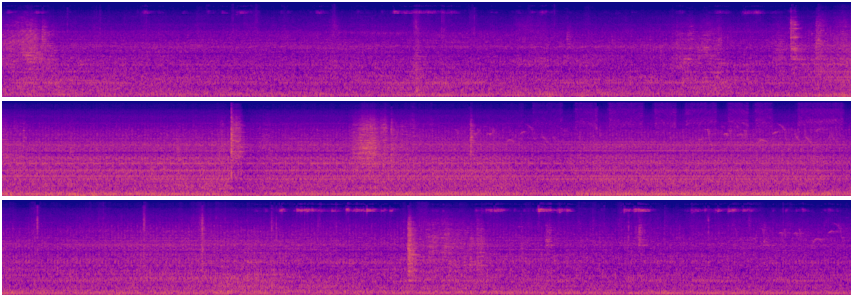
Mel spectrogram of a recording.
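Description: Tractor engine idling and driving steadily on a farm while T-posts are unloaded for fence building, a constant low rumble with occasional faint clanks of metal posts.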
